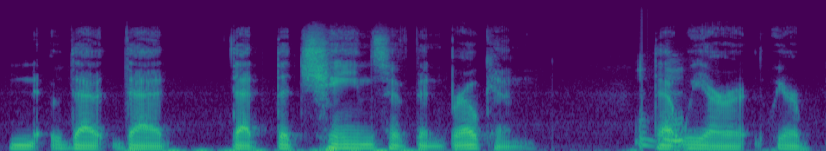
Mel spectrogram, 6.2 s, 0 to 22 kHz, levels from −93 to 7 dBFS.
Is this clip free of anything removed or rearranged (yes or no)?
yes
